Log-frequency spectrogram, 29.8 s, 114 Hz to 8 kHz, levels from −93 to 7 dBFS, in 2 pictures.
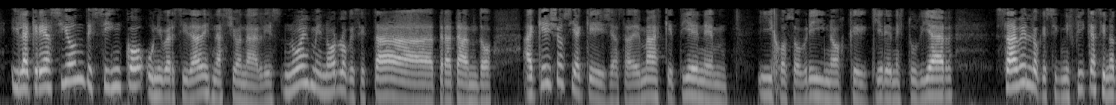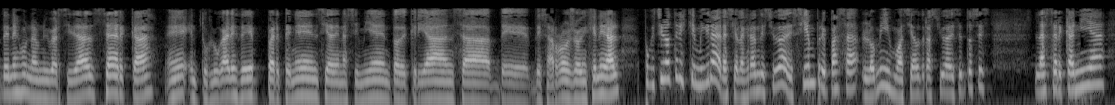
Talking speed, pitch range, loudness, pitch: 140 wpm, 150-215 Hz, -29 LUFS, 165 Hz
